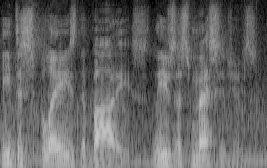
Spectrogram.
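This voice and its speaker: A man's voice: medium pitch, very animated, a little slow, noisy background. An actor playing an earnest, educated police detective in his thirties in a 1940s crime game, precise, analytical and serious. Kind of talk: video game cutscene acting. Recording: music behind the voice.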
